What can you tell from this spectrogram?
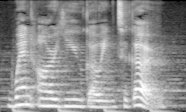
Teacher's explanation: that r sound links right into the you in American English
